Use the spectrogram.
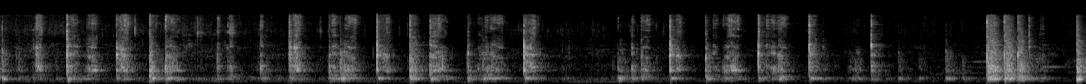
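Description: A spoon stirs beetroot jam with cashews and raisins in a pan, giving repeated scraping clacks in an uneven rhythm with a faint sizzle underneath, close and fairly loud.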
